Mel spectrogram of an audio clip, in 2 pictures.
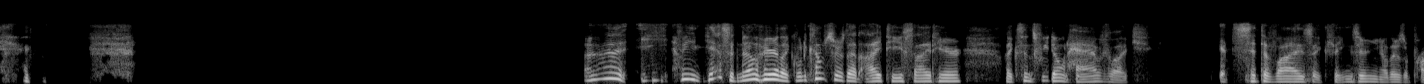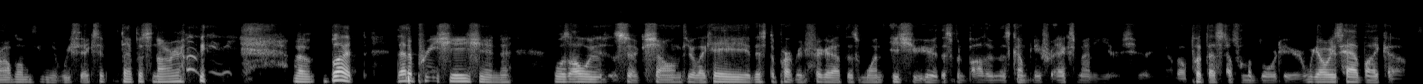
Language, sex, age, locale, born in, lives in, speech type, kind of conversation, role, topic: English, male, 40-44, en-US, United States, United States, conversation, advice, user, How can I stop feeling unappreciated at work?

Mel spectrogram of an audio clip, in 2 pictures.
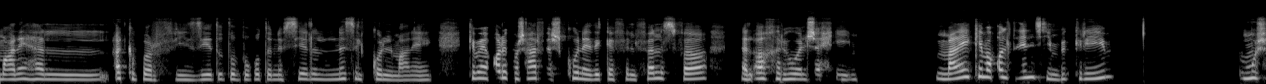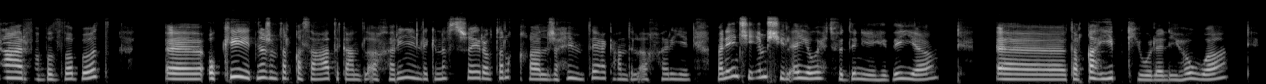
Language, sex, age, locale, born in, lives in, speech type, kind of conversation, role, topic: Arabic, female, 25-29, ar-TN, Tunisia, Germany, conversation, unstructured, none, إزاي الضغوط اليومية بتأثر على صحتك النفسية؟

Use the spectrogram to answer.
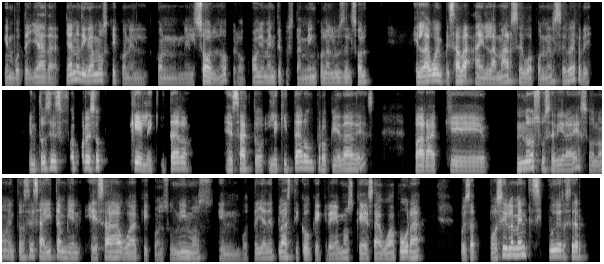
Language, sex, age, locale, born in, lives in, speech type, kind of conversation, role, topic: Spanish, male, 45-49, es-MX, Mexico, Mexico, conversation, podcast, host, ¿Qué trucos usas para evitar el uso de plástico?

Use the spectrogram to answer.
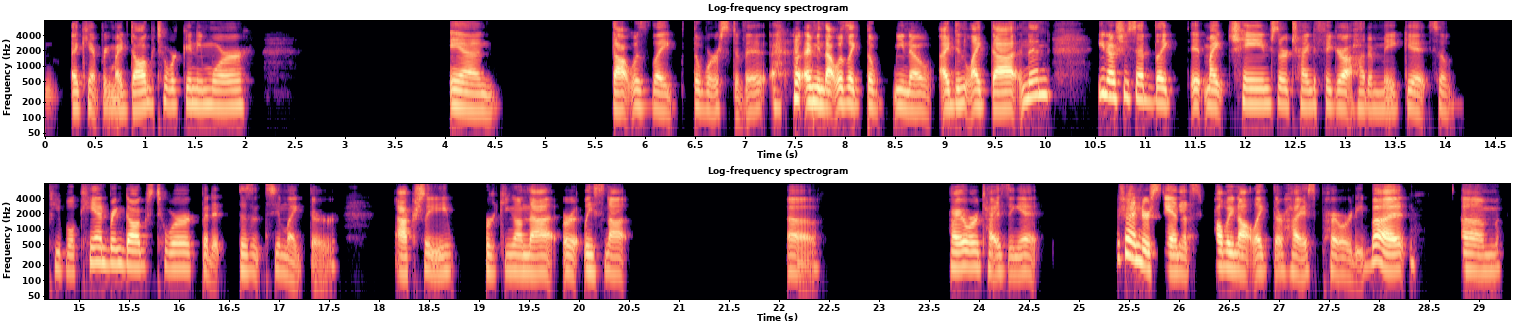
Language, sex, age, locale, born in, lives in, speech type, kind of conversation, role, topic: English, female, 40-44, en-US, United States, United States, conversation, advice, user, How do I decide whether to look for a new job or make my current role more fulfilling?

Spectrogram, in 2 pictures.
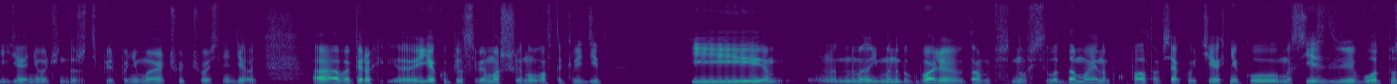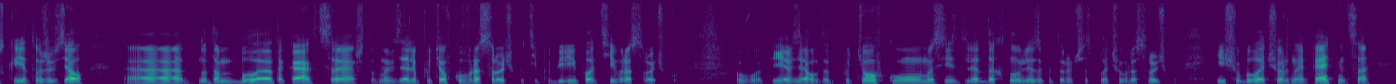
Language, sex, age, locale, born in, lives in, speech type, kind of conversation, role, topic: Russian, male, 35-39, ru-UA, Russia, Germany, conversation, advice, user, Как начать постепенно погашать накопившиеся долги и меньше из‑за них переживать?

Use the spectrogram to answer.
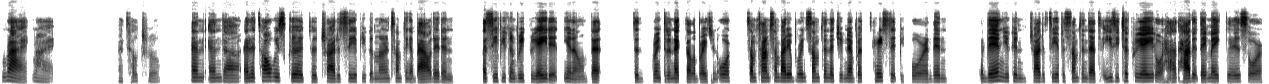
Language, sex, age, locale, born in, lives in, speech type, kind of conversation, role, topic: English, female, 60-64, en-US, United States, United States, conversation, podcast, guest, How do our reasons for celebrating change as we move through different stages of life?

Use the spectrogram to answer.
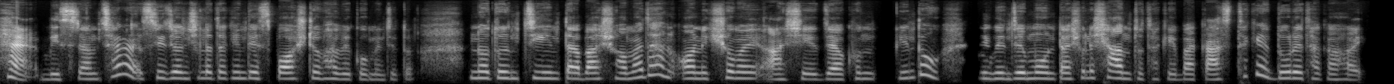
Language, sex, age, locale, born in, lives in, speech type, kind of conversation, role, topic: Bengali, female, 20-24, bn-BD, Bangladesh, Bangladesh, read, expert-assistant, expert, যদি মানুষের শরীর কখনো ক্লান্ত না হতো, তাহলে আমাদের দৈনন্দিন জীবন এবং সমাজ কীভাবে বদলে যেত?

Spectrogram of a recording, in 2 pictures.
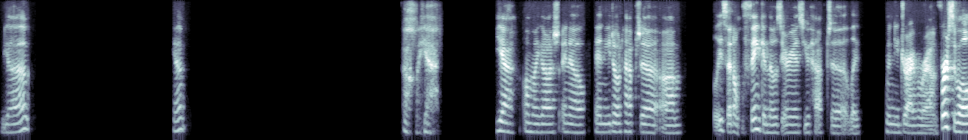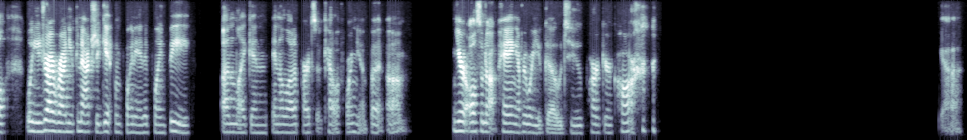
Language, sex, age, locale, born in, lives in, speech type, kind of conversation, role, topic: English, female, 30-34, en-US, United States, United States, conversation, advice, advisor, How can I make waiting for a life change feel productive?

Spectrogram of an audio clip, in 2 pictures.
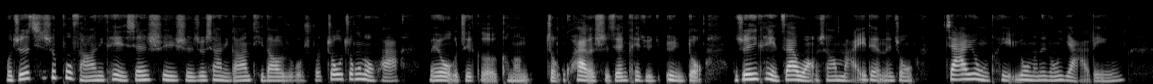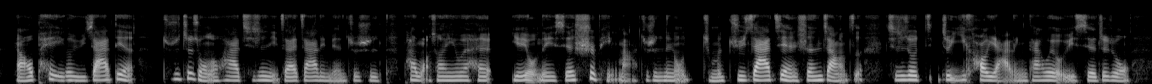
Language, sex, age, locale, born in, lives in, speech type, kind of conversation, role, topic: Chinese, female, 25-29, zh-CN, China, United States, conversation, advice, advisor, 在忙碌的生活中，我怎样才能持续坚持运动？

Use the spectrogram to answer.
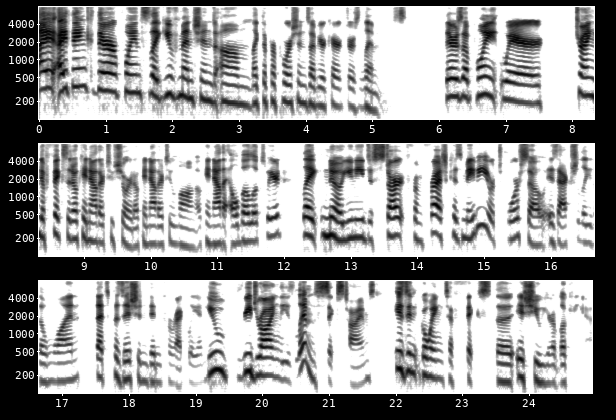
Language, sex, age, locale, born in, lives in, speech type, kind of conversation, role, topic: English, female, 25-29, en-US, United States, United States, conversation, podcast, guest, What helps you decide when it’s time to stop working on a creative project?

